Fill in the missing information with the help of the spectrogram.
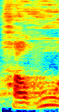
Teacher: ہا میں الٹا پیش ہے، الٹا پیش واو مدہ کی طرح ہوتا ہے تو اسے بھی ایک الف کے برابر کھینچنا ہے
